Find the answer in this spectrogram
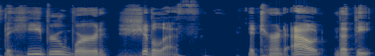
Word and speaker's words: shibboleth: pronounce the Hebrew word shibboleth it turned out that the ephraimites had grown up pronouncing that word differently so instead of saying shibboleth they would say sibileth when that happened the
